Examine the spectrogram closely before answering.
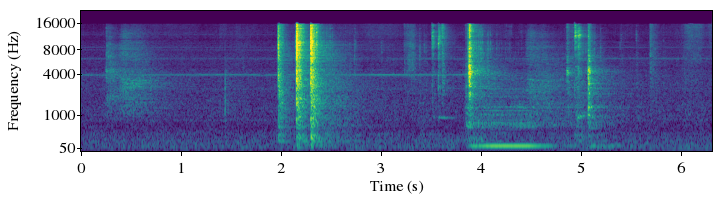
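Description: Metal hand tools clanking on a paper cutter's steel table: a quick double clank about two seconds in, then a low hum lasting under a second and another knock.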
